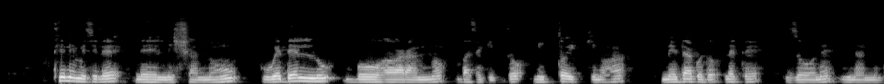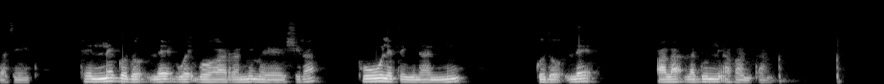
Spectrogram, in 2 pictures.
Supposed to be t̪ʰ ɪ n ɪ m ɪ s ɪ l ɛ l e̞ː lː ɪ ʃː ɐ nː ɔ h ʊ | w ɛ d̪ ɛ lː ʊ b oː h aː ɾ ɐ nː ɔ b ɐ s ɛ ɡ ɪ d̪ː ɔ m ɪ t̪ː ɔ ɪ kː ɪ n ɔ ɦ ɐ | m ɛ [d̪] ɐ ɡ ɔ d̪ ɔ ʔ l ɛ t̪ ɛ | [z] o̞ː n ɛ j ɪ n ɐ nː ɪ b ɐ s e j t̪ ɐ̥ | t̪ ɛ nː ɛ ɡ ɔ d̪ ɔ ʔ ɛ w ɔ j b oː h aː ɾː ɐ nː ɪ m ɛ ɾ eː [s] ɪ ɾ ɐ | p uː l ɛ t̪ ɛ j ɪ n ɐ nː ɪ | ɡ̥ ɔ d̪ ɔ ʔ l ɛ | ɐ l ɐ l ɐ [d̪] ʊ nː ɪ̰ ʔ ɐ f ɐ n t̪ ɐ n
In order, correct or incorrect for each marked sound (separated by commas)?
correct, correct, incorrect, correct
